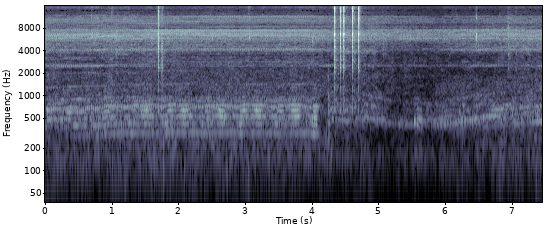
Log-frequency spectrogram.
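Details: Mobility scooter bought new, grinding after about one month of use: a steady whining hum with a rough gritty edge that dips and recovers as the scooter slows; something in the drive is grinding.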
